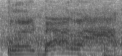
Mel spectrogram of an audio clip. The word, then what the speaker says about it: Primera: You need to roll your R's a little bit on that, man. La Primera.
